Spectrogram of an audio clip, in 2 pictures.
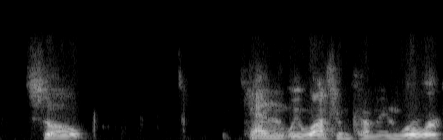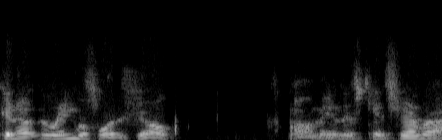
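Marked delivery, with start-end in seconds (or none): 5.5-6.7 imitated mutter, lower and quieter. Retelling seeing a childhood hero arrive, retelling muttering under breath. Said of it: "I say under my breath to Cody".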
